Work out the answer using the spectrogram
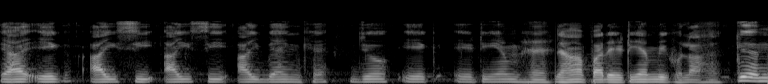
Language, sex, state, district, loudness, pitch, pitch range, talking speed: Hindi, male, Uttar Pradesh, Jalaun, -30 LUFS, 115 Hz, 115-120 Hz, 135 wpm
